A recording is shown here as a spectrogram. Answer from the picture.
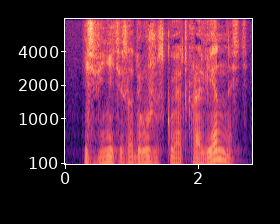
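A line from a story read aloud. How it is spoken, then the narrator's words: Whispering. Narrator (Russian): зашептал Михаил Верьянович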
